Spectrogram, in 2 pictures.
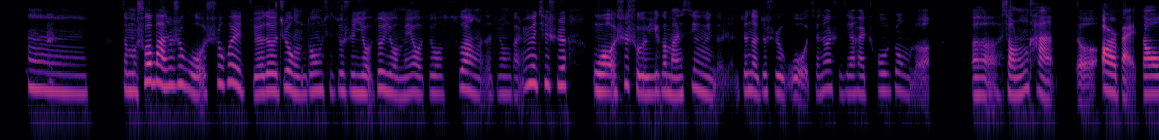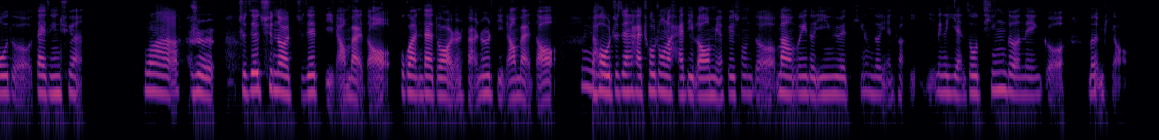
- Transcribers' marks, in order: chuckle
- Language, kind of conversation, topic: Chinese, podcast, 有没有过一次错过反而带来好运的经历？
